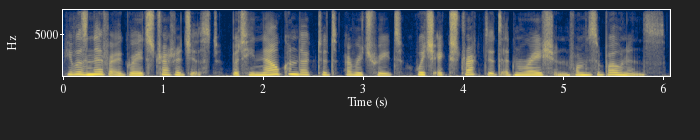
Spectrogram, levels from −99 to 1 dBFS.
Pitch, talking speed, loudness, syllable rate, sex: 225 Hz, 180 wpm, -17 LUFS, 5.4 syllables/s, female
